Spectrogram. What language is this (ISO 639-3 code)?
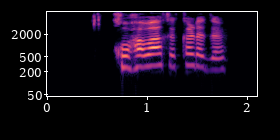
pus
